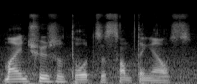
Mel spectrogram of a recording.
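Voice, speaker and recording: A man's voice: fairly low pitch, fairly even intonation, brisk, background noise. A man reading a visual novel aloud as a gaming YouTuber, with casual, profane commentary and exclamations.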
